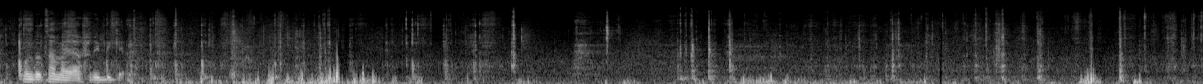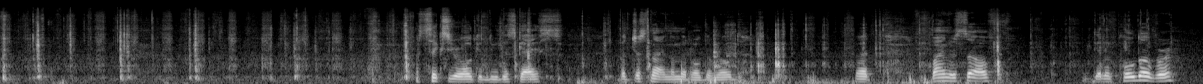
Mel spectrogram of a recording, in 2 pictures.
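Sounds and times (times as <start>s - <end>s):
handling clicks and knocks: 6.8s - 7.4s, 8.2s - 23.5s.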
